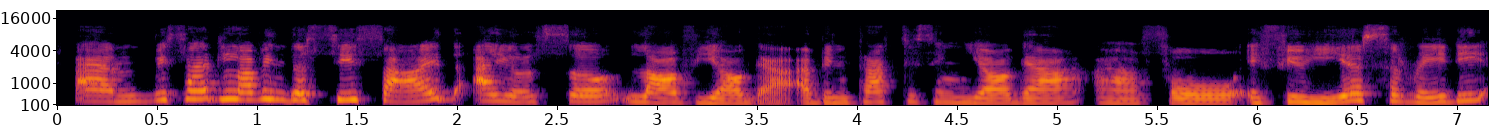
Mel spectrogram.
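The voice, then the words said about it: Italian accent. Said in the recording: “As you probably recognize it from my accent, ... I'm Italian by origin.”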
